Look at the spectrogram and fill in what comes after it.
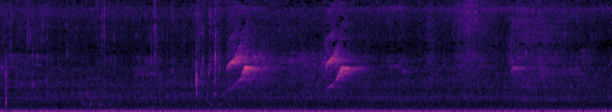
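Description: A bird giving short, sharp chirping calls, each a quick sweep, three times about a second or two apart, over a steady low rumble.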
